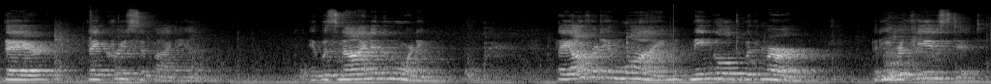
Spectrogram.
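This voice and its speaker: A woman reading scripture as narrator in a solemn dramatic style in a church. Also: a little high. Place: large church during a service. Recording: very echoey church, distant, faint noise.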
